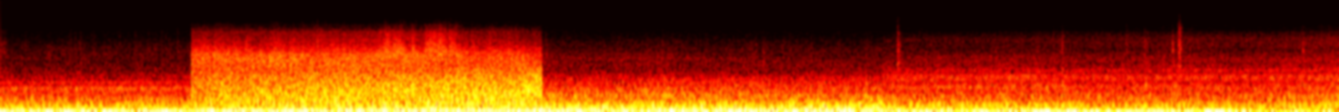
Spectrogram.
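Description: Road noise inside a Toyota Prius driving on a wet road in the rain: a steady low rumble, with a louder rushing hiss that starts and stops abruptly between about one and a half and four seconds in.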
